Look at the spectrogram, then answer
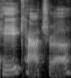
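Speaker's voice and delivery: mocking, taunting voice, called out loudly. Retelling a scene where an off-screen voice calls out: imitating a taunting call. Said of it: "a taunting voice from off screen that calls out".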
